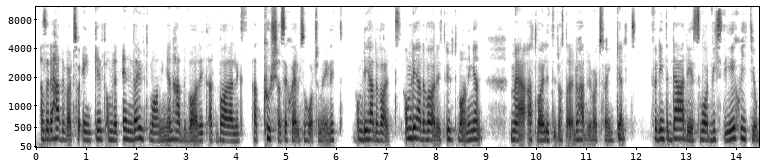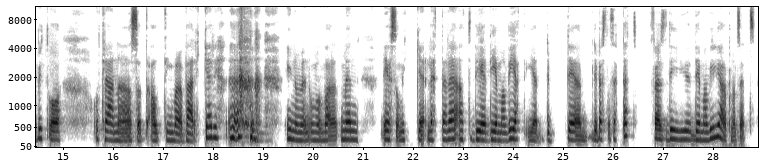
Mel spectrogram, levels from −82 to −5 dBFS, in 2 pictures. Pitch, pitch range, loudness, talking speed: 205 Hz, 180-215 Hz, -18 LUFS, 200 wpm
